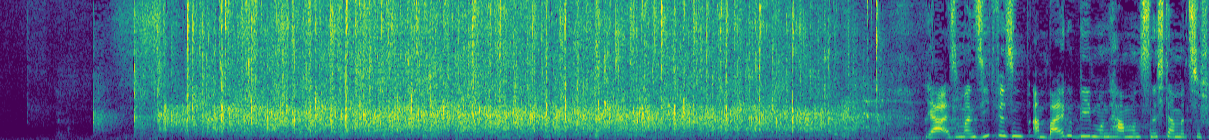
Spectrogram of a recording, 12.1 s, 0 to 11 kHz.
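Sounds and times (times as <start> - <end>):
audience applauding: 0.9 - 9.1.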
